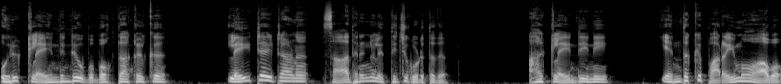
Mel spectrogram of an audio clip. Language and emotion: Malayalam, fearful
